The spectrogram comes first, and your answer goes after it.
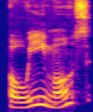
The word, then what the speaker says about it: oímos: You'll notice in these forms the I has an accent mark to break the diphthong, meaning that it makes that I a syllable by itself, so it's oímos instead of oímos, and oís instead of oís.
